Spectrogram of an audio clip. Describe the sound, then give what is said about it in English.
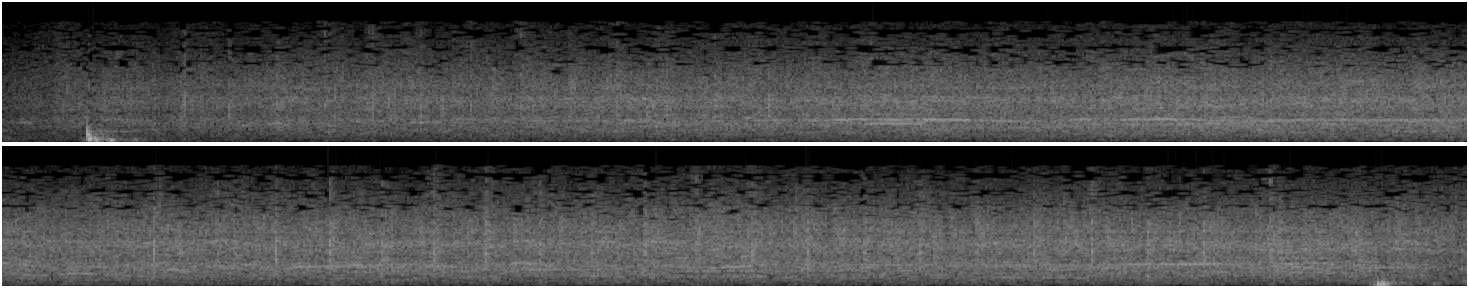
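Sustained applause from a large crowd giving a standing ovation, a dense steady roar of many hands clapping that holds at full strength for the whole stretch, with faint cheering mixed in. “You ought to clap on that. You ought to all stand to your feet on that and give him a standing ovation.”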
